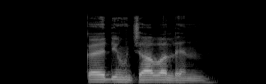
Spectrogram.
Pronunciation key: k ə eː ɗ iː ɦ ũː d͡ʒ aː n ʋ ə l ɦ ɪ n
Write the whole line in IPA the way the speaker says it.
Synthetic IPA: k ə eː ɗ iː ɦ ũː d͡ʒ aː ʋ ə l ɦ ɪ n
